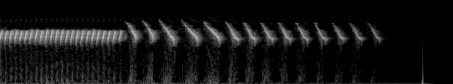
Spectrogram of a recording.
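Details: Canary singing on a training master meant for magpie-robins, leafbirds and white-eyes: a clear, buzzing high trill for a second, then about twelve sharp downslurred whistled notes in quick steady succession, ending in silence with one faint click.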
